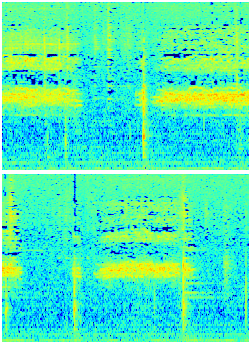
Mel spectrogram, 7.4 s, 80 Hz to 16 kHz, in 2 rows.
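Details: Silverado 460LE transmission: three high, steady squeals, one per slow turn of the driveshaft, with light clicks and knocks between, whining only when turned counterclockwise (drive direction), silent clockwise (reverse).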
